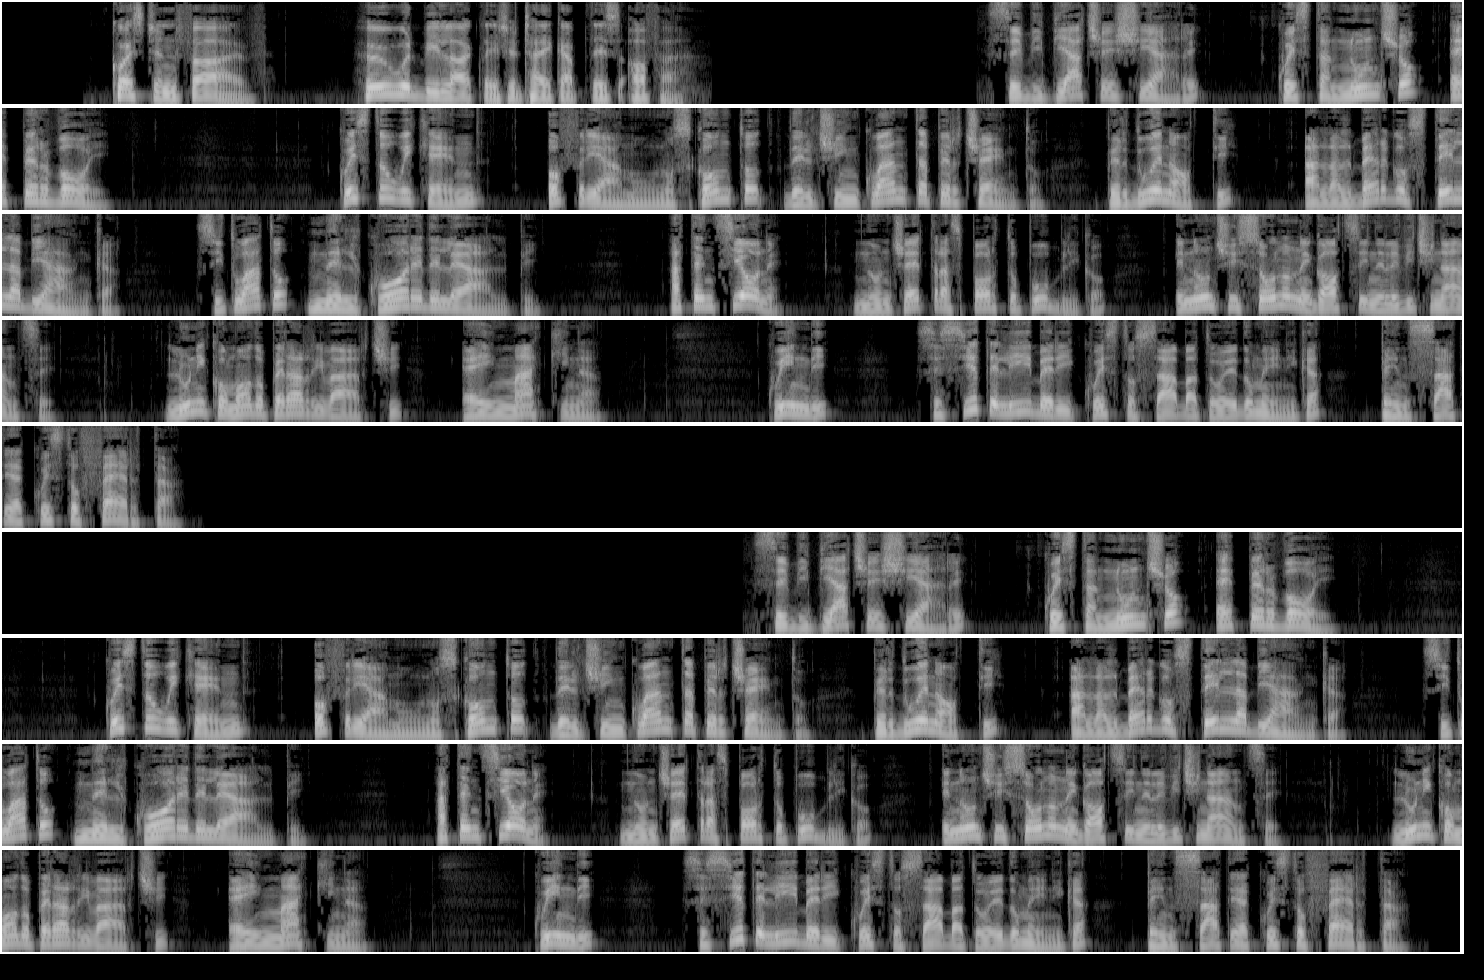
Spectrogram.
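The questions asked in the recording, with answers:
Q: Who would be likely to take up this offer?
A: People who like skiing, have a car and are free this weekend (Saturday and Sunday).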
